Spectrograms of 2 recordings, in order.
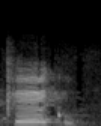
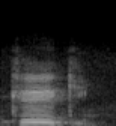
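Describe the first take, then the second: First: The final k is followed by a short u. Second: The final k is followed by a short i. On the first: The speaker calls it wrong. "si colocamos una U, diría keku" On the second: The speaker calls it right. "Si colocamos una I, keiki"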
